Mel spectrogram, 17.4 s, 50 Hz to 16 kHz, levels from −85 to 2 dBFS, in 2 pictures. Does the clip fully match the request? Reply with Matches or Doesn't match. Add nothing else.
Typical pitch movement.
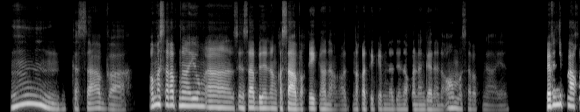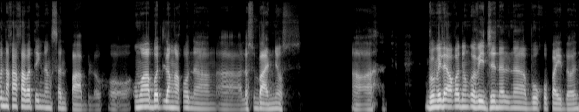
Doesn't match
